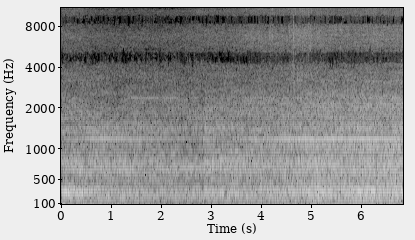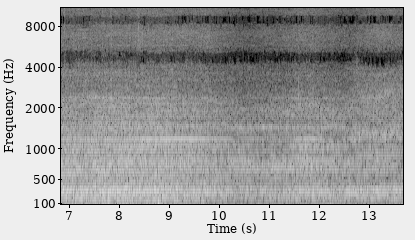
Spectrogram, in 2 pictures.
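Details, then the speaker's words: Vintage Oster Professional Portable Hair Dryer with a loose part needing glue or a shim, running and starting to heat up: steady, even fan whir with a faint constant tone, no rattles or scraping; working normally. "But as you can see, it works, or you can hear it work. It is now starting to heat up."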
